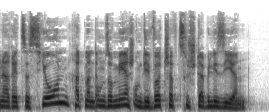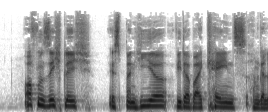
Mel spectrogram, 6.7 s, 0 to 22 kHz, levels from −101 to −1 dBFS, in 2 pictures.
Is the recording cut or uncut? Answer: cut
